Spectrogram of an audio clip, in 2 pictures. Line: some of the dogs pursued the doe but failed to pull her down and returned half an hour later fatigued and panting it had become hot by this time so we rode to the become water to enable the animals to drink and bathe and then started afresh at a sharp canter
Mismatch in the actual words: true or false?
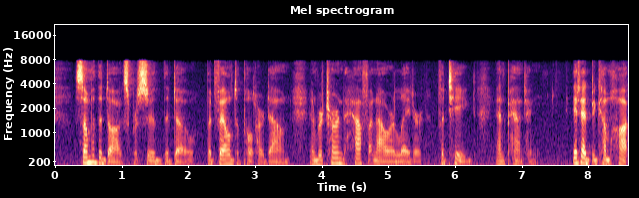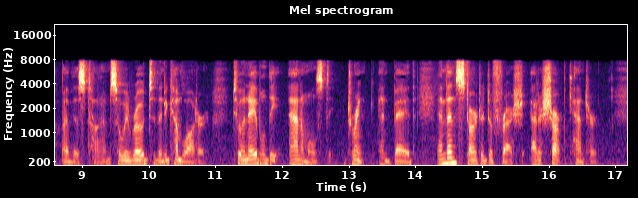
false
